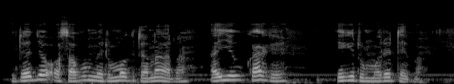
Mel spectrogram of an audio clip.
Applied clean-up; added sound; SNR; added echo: none; none; none; none.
